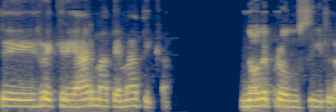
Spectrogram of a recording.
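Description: A woman speaks at a fairly slow pace in a dark, mellow tone, with a dry sound that has no echo and a quiet background. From Dominican Republic. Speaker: mathematics education professor. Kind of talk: interview answers. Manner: halting, many fillers. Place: home room. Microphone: webcam.

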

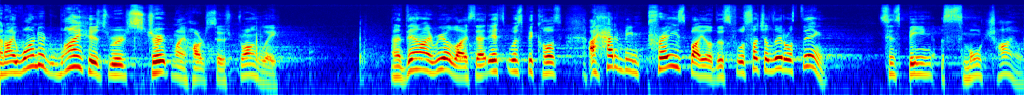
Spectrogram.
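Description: Over a quiet background, a man speaks at a high pitch and a moderate pace. His pitch swings very widely. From Japan. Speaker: office worker. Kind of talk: English speech contest oration. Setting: lecture hall stage. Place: hall.

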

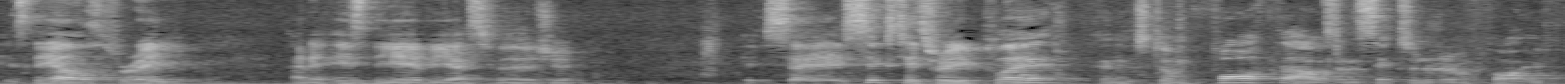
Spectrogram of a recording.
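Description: A man's voice carries audible room echo. Light background noise sits behind him. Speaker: motorbike salesman. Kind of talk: casual sales walkaround. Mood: upbeat, jokey. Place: shop. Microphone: phone near.

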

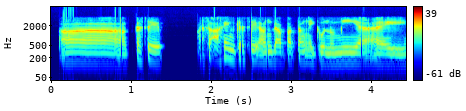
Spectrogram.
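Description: This man's voice is fairly high, and his intonation stays fairly even. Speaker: political analyst and professor. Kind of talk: interview. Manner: halting.

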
